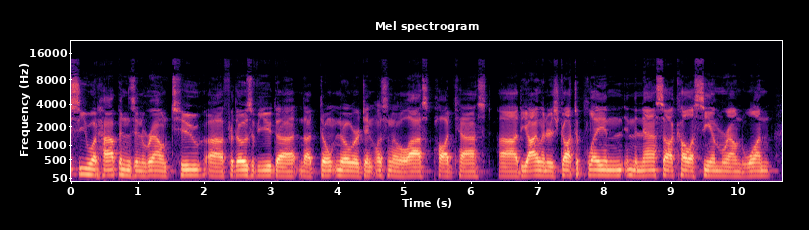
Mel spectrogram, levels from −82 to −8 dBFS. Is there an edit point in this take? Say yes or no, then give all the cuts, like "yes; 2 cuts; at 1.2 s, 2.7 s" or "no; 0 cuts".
yes; 1 cut; at 6.3 s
